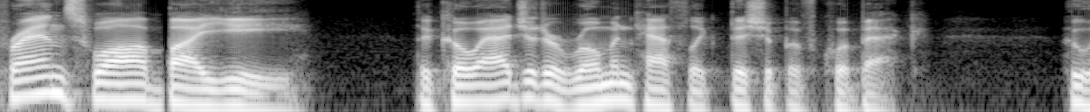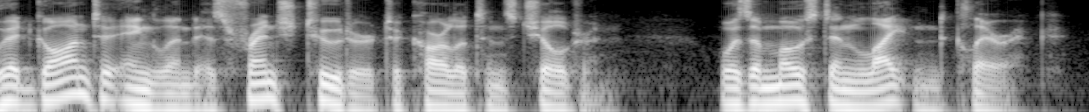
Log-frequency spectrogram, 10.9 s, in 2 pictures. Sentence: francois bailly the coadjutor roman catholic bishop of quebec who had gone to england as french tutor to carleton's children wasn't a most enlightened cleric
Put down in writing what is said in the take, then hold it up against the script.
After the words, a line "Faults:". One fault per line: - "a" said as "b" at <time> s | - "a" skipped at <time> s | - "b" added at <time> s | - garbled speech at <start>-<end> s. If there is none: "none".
francois bailly the coadjutor roman catholic bishop of quebec who had gone to england as french tutor to carleton's children was a most enlightened cleric
Faults:
- "wasn't" said as "was" at 9.1 s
